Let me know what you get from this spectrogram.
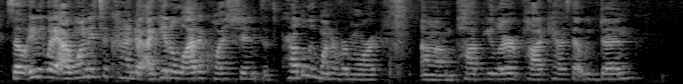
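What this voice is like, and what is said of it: Shaky, nervous voice. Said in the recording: “I know I'm so nervous. My voice is shaky.”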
